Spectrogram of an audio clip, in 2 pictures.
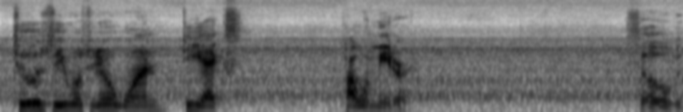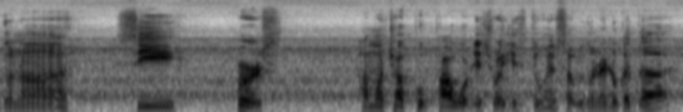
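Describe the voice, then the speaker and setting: Over some background noise, a man with a medium-pitched voice walks through an informal hands-on tutorial. He's a radio repair hobbyist doing a demonstration, explaining things plainly and instructively and repeating his instructions as he works.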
